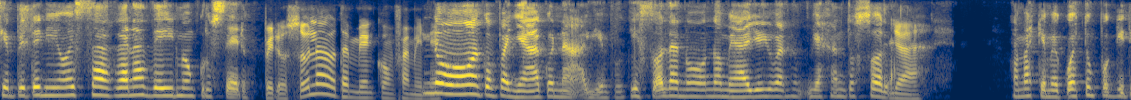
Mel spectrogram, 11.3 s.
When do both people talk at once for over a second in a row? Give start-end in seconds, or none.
none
